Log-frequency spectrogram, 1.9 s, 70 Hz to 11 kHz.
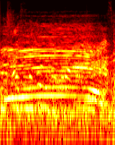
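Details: Improved-breed dairy cow at Aftabganj cattle market, Dinajpur, on 30 June 2024, giving a long, steady, tonal moo of nearly two seconds, rich in harmonics and level in pitch, with a faint murmur of the market crowd behind.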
